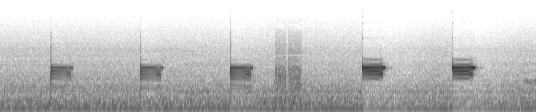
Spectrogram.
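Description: Emergency Alert System SAME digital data bursts over FM radio: five short, buzzy two-tone bursts about a second and a half apart, the last two louder, the end-of-message code that closes a severe thunderstorm warning relay. A brief burst of hiss comes in the middle, over a steady low hum.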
